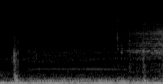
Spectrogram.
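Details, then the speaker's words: Audi S5 Cabriolet, 3.0 turbo V6 petrol, 64,715 miles, started ice cold: steady smooth low rumble, no knocks or misses, settling from cold fast idle to normal idle; no warning lights. "You see there, down off fast idle now. No warning lights on, virtual cockpit on this car."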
